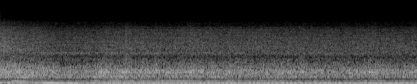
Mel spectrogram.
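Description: Freshly restored Peugeot P4 military jeep's engine running steadily on the move, heard from inside the cab, with an even low rumble; the driver calls the engine absolutely sweet and the vehicle one of the quietest P4s he has driven.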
